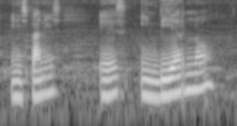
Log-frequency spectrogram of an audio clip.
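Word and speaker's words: invierno: season for season each winter or winter the pronunciation in spanish is in vienno it's summer es verano es verano es verano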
